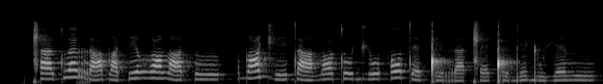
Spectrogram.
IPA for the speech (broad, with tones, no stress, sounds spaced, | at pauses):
ǁ a˧ tʷ a˥ r a˩˧ dˤ ɪ˩ ʃ e˥ ʁʷ e˥ ðˤ e˩˧ θ ʊ˧ | dˤ i˧˥ d͡ʒ e˩˧ t a˩ zˤ o˧ t o˧ d͡ʒ o˧ h ɔ˥ t ɛ˩ ǃ ɪ˩ r a˩ ǁ ɛ˩˧ ǃ ʊ˩ d̪ e˧ ɖ u˩ ʒ ɛ˧ v ɪ˧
